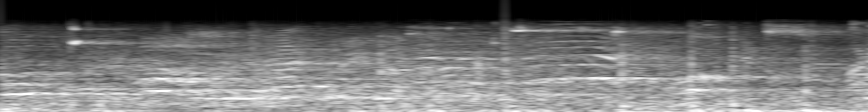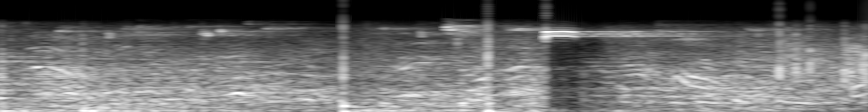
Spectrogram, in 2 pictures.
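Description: Basketball game in a gym: a basketball bouncing on the hardwood floor, sneakers squeaking and crowd voices, echoing in the large hall. Sharp knocks come about six and seven seconds in, followed by a brief shrill tone.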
